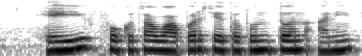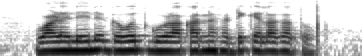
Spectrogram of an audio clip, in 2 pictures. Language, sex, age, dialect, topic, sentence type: Marathi, male, 25-30, Standard Marathi, agriculture, statement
